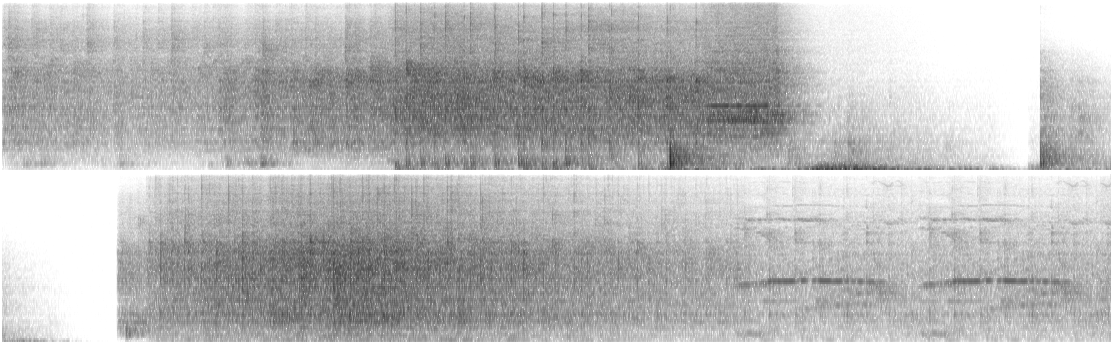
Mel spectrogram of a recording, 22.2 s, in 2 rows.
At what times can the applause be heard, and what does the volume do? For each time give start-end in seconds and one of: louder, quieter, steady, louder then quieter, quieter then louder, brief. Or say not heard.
0.0-7.8 louder
12.2-22.1 quieter.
